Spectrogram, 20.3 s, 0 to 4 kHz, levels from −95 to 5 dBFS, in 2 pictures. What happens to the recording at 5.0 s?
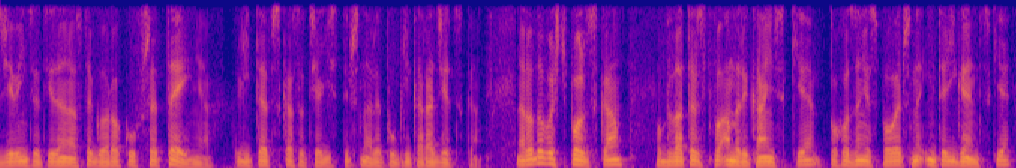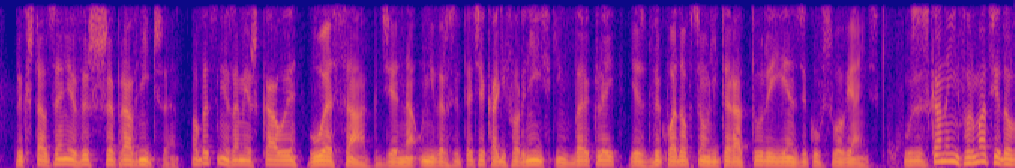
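Comfort noise replaces the background from 4.92 to 5.16 s. For those 240 ms the real ambience gives way to a steady, featureless hiss about 2 dB quieter. Likely the sender stopped transmitting during this pause in speech, leaving the receiver to synthesize shaped noise instead.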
